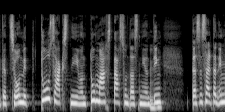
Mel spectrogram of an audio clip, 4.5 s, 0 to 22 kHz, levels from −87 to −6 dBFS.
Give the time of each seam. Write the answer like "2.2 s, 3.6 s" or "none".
none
